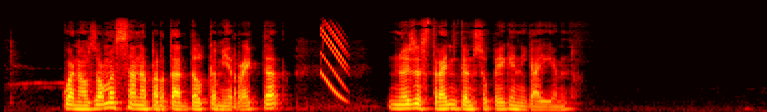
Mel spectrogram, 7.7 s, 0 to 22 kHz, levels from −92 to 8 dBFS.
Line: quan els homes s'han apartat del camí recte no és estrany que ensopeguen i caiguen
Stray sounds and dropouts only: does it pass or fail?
fail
